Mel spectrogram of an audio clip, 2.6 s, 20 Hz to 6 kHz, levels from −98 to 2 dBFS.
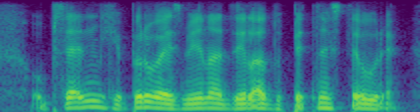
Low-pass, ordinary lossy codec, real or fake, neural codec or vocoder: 5.4 kHz; Opus, 24 kbps; real; none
